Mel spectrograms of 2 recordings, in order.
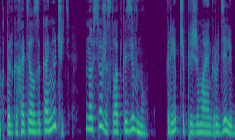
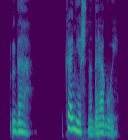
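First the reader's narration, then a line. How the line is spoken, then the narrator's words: Soft, smiling. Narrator (Russian): мягко улыбнулась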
